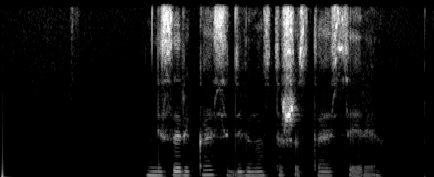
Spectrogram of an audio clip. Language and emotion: Russian, neutral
